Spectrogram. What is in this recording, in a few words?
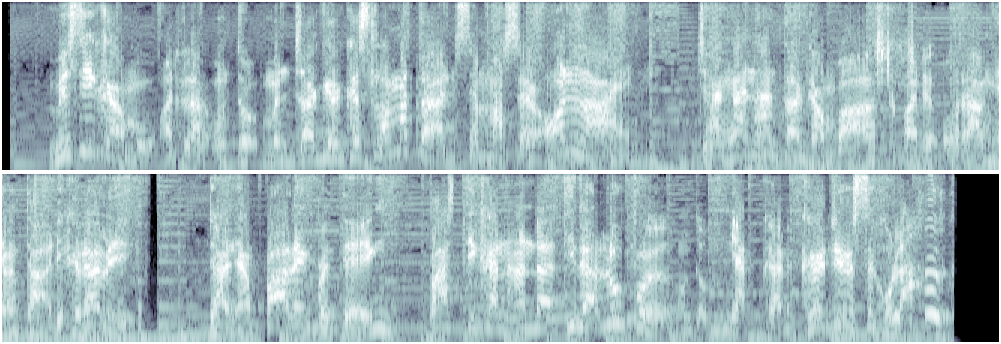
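Bahasa Malaysia Animation; MAMEE MONSTER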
